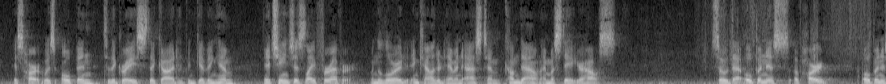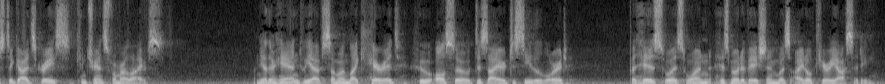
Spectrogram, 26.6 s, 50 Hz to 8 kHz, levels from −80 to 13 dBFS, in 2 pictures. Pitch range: 110-120 Hz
